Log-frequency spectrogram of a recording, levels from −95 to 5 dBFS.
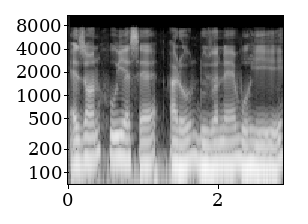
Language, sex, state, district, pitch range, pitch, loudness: Assamese, male, Assam, Kamrup Metropolitan, 120-145 Hz, 125 Hz, -12 LUFS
